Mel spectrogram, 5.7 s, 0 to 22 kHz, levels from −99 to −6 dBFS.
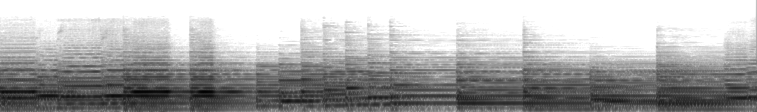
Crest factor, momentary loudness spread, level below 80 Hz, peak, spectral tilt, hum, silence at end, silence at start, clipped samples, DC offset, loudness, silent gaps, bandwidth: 16 dB; 10 LU; -42 dBFS; -2 dBFS; -9.5 dB/octave; none; 0 s; 0 s; under 0.1%; under 0.1%; -18 LUFS; none; 4.6 kHz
